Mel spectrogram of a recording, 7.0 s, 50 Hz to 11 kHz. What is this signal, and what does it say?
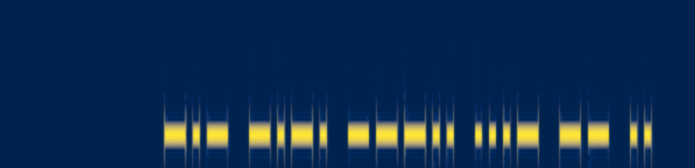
Morse code, heard as a keyed tone, about 17 wpm, 700 Hz. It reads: KC8VMI
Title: USA Call Signs - 6 Characters - Repeated 3x - 17wpm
